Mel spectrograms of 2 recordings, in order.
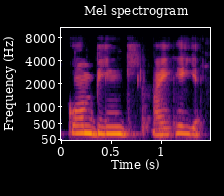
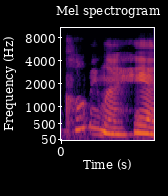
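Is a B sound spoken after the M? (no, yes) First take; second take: yes; no. First: A B sound is heard after the M. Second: The M is followed directly by the vowel. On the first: The speaker calls it wrong. "not combing my hair" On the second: The speaker calls it right. "I'm combing my hair"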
